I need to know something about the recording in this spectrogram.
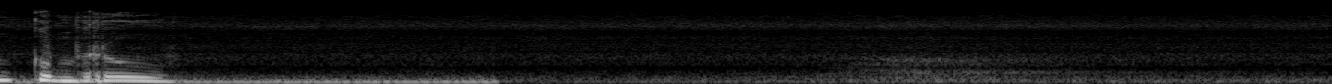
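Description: A voice briefly, then a low steady hum that cuts off suddenly under two seconds in, leaving only faint background noise.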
